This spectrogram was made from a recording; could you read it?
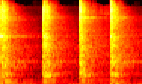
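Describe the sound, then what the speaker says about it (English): Four sharp, ringing hammer blows strike sheet metal backed by a dolly, falling in an even rhythm about a third of a second apart. Each blow is close and loud, with a short metallic decay. "I'll do some direct, straight up and down blows on it to try to move that metal around."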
